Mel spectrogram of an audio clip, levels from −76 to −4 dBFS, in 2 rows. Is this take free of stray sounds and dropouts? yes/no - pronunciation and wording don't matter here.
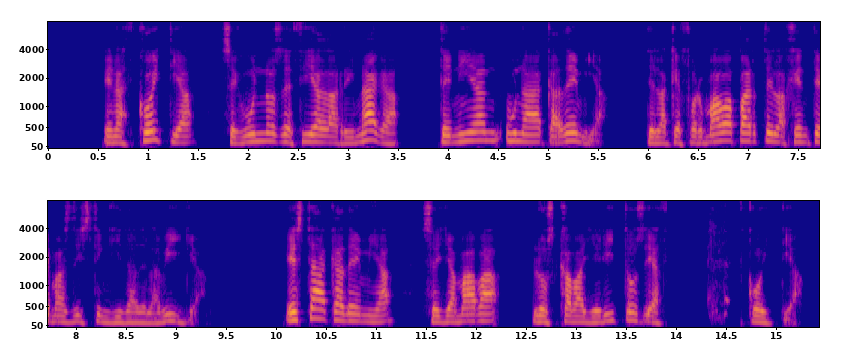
no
